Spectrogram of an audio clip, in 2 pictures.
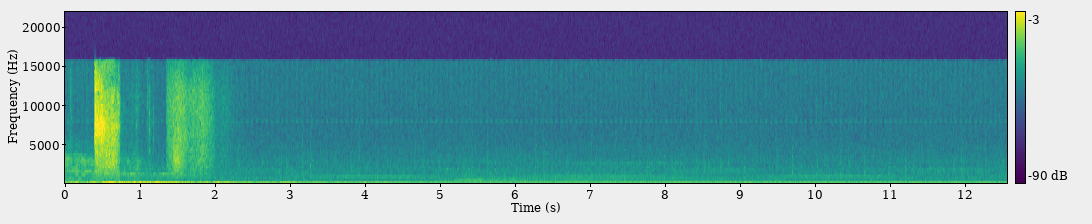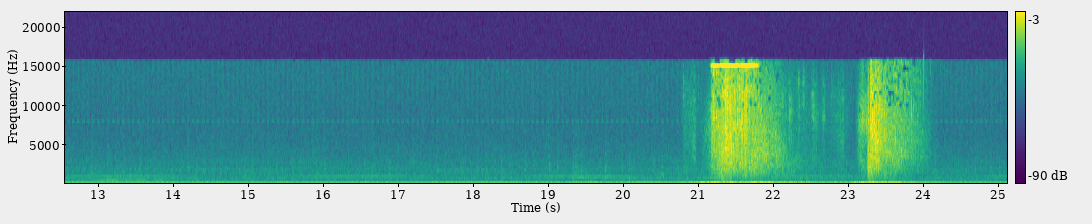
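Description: Game music hums steadily.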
